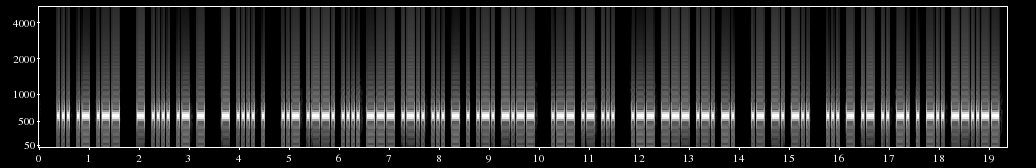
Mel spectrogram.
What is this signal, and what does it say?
Morse code, heard as a keyed tone, about 24 wpm, 600 Hz. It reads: SAW THAT THE UPHOLSTERY WAS WORN AND STAINED,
